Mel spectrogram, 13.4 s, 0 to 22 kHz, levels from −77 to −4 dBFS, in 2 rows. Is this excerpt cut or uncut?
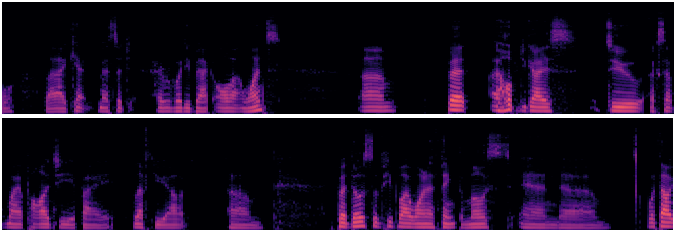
uncut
